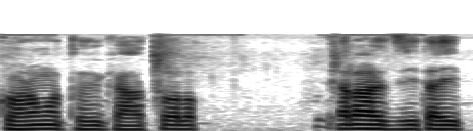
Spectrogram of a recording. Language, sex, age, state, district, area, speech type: Assamese, male, 30-45, Assam, Morigaon, rural, spontaneous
